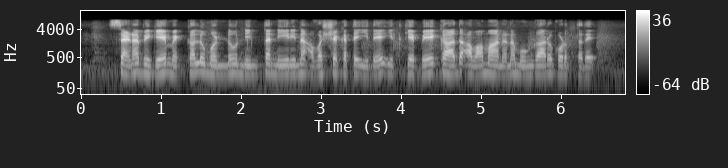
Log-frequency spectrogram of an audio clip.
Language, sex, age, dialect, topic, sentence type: Kannada, male, 18-24, Mysore Kannada, agriculture, statement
